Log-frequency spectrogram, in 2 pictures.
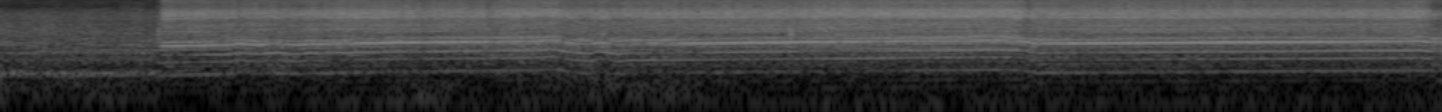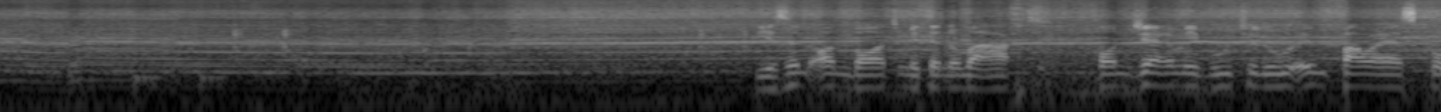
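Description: A racing car engine whines steadily at high revs, rising and dropping in pitch as it shifts gears.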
